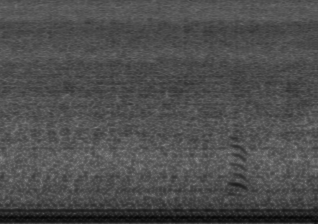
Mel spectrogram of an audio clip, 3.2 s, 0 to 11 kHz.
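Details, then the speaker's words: BMW E34 530i touring swapped to M60B40 V8 and 6-speed manual, off road 7 years, after replacing a part suspected fried with open circuit fault to improve idle: steady, even idle, smooth low beat, no hunting or stumble; normal idle. "i don't know if you can hear me but it seems to be idling great"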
